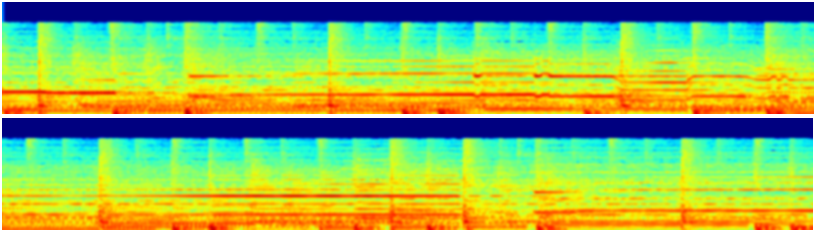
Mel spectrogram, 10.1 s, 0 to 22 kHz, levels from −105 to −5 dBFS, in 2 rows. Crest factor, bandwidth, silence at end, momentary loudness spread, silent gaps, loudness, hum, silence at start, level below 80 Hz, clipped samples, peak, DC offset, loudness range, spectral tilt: 16 dB; 11.5 kHz; 0 s; 9 LU; none; -17 LUFS; none; 0 s; -26 dBFS; under 0.1%; -2 dBFS; under 0.1%; 2 LU; -5.5 dB/octave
